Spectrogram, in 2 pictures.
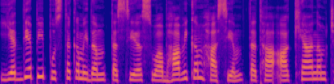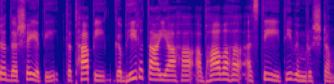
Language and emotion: Sanskrit, neutral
